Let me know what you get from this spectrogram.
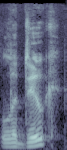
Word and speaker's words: Leduc: King, I think it's pronounced Leduc, L-U-D-U-C, L-E, excuse me, L-E-D-U-C.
